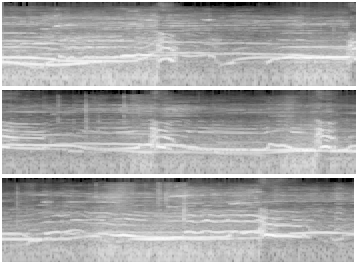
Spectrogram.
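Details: A beagle in a big truck howls in long, wavering, mid-pitched notes broken by sharp barks, reacting to the dog howls playing underneath on the radio.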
